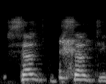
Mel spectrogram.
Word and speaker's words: Psalti: Alors, Pslati, il faut cracher un peu. Psalti, vous pensez juste le mot psalmodier. Ça vient de là, psalmodier, psalti.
